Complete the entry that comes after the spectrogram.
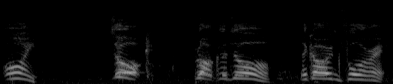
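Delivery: loud, high-pitched bellow to an ally; villain's shout. Acted. Game master as a guard warning Zork, shouting. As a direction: yell the alarm across the room. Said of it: "He's then gonna shout".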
